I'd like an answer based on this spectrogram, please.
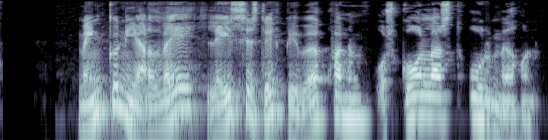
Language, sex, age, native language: Icelandic, male, 30-39, Icelandic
